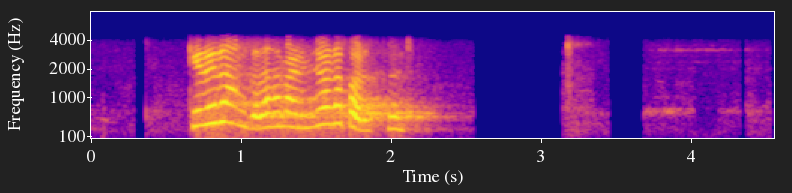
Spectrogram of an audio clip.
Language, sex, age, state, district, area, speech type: Dogri, female, 18-30, Jammu and Kashmir, Samba, rural, conversation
